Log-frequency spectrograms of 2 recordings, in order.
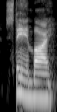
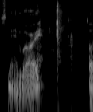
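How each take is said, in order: First: Lightly voiced Boston man's stand-by call; a hint of a Boston impression; Richie from Boston. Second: Very low, hushed mutter; barely voiced, dropped right down; under the breath. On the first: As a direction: put on a Boston character for a quick announcement. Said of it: "in my Richie from Boston voice". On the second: Real, not acted. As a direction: repeat it almost inaudibly to yourself. Muttered repeat while searching.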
